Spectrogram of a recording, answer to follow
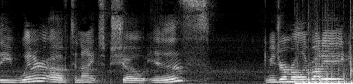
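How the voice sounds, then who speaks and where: Woman with an American accent at medium pitch, with lively intonation and a fairly slow pace, amid noticeable background noise and audible room echo. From Alabama. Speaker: comedy show host. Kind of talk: live online comedy show hosting. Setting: live online stream. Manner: animated.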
